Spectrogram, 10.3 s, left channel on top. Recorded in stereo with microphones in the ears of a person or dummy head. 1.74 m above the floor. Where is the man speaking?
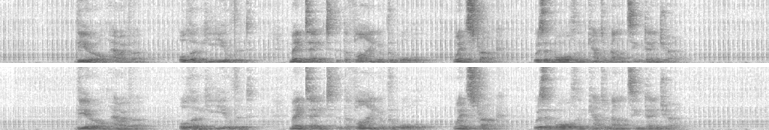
45° left (ahead or behind), 0.7 m.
